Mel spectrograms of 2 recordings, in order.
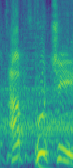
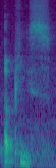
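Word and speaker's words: Appice: My brother pronounces his last name differently than I do, which is pretty weird, Apucci. – Apucci. – That doesn't look like... – I don't know how to write the phonetic alphabet. Apucci. I like that. It's probably actually... it's probably accurate. Nice Italian from Brooklyn. – Okay. – For the record, his brother Carmine pronounces it a piece.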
